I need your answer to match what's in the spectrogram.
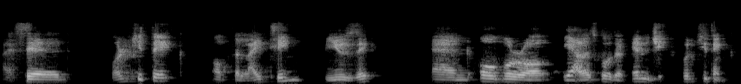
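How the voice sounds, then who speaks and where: A man's voice: medium pitch, moderate pace, sharp tone. A man co-hosting a movie podcast, casually asking questions and steering the chat. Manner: asks questions, drives the talk. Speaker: podcast co-host. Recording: dull lo-fi sound.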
